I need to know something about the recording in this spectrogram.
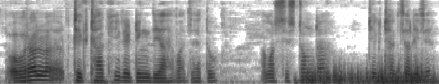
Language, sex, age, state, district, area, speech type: Odia, male, 18-30, Odisha, Subarnapur, urban, spontaneous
